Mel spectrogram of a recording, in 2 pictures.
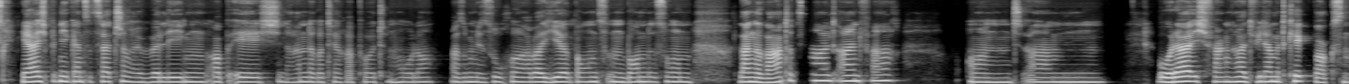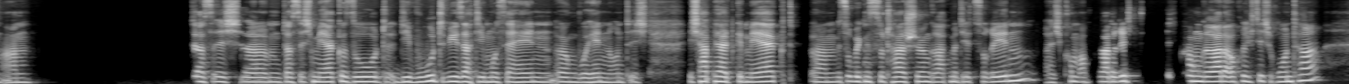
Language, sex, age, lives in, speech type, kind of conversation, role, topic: German, female, 45-49, Germany, conversation, advice, user, Wie kann ich meine emotionalen Reaktionen kontrollieren und erkennen, wann ich mich verteidigen oder loslassen sollte?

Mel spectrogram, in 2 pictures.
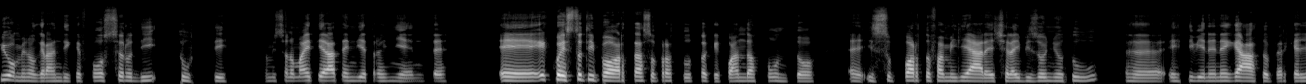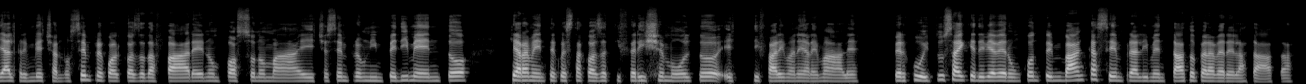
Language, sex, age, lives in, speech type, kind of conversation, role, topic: Italian, female, 40-44, Italy, conversation, podcast, guest, Come bilanci lavoro e supporto familiare?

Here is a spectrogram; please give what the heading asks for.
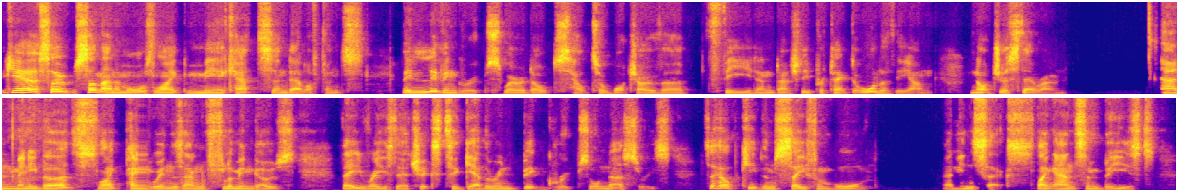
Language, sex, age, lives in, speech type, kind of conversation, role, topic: English, male, 40-44, United States, read, expert-assistant, expert, How do kangaroos carry their babies?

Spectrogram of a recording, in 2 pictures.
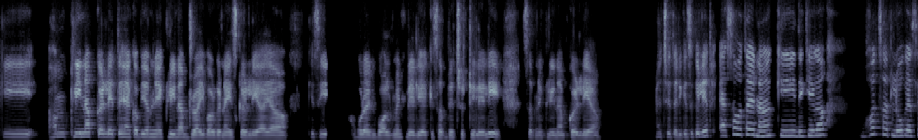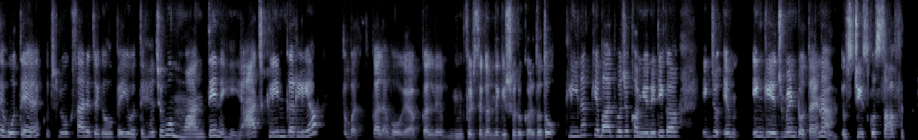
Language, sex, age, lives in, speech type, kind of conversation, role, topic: Hindi, female, 40-44, India, conversation, podcast, host, Community clean-up ko organise karne ke best tips kya hain?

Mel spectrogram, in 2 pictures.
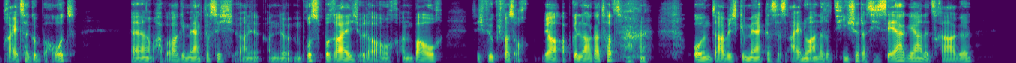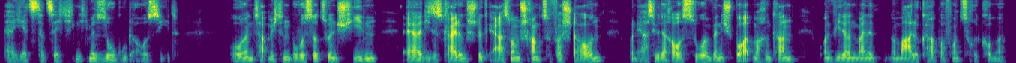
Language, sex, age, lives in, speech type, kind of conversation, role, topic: German, male, 25-29, Germany, conversation, podcast, guest, Wann fühlt sich ein Outfit wirklich nach dir an?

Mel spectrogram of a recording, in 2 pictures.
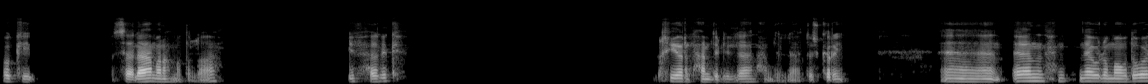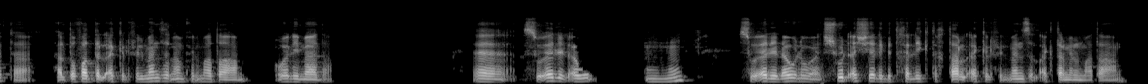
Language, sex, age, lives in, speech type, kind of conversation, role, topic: Arabic, male, 30-34, Germany, conversation, unstructured, none, إنت بتفضل تاكل في البيت ولا في المطاعم، وليه؟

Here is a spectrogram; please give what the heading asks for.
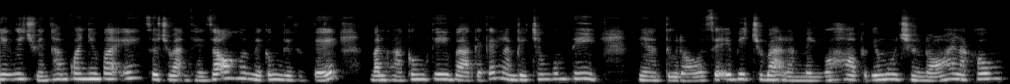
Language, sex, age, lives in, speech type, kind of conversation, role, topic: Vietnamese, female, 20-24, Vietnam, read, expert-assistant, expert, Vai trò của giáo viên trong việc định hướng nghề nghiệp cho học sinh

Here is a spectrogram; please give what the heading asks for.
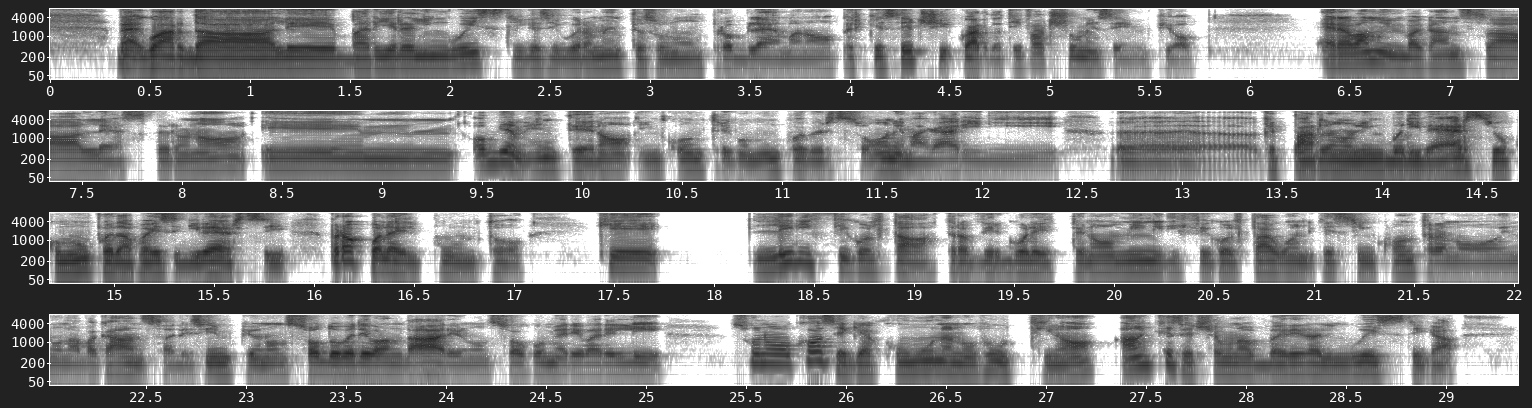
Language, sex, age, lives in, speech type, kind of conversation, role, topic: Italian, male, 25-29, Italy, conversation, podcast, guest, Qual è il modo migliore per fare amicizia quando si è in viaggio?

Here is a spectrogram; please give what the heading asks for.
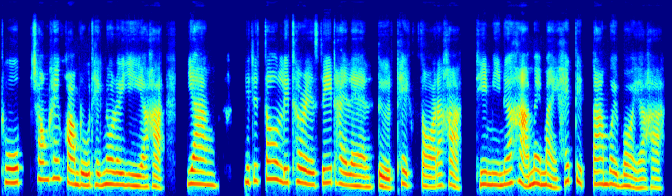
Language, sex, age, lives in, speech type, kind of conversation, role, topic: Thai, female, 25-29, Thailand, read, expert-assistant, expert, การรู้จักใช้เทคโนโลยีอย่างเหมาะสมช่วยป้องกันอันตรายได้อย่างไร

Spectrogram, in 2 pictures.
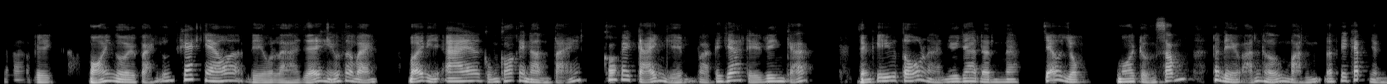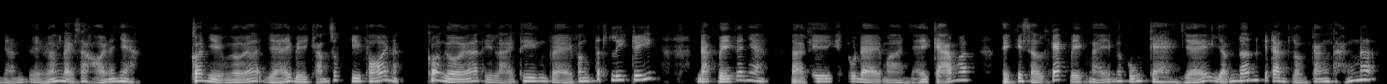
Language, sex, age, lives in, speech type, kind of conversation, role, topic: Vietnamese, male, 25-29, Vietnam, read, expert-assistant, expert, Làm sao để nhóm thảo luận tôn trọng và cởi mở với ý kiến khác biệt?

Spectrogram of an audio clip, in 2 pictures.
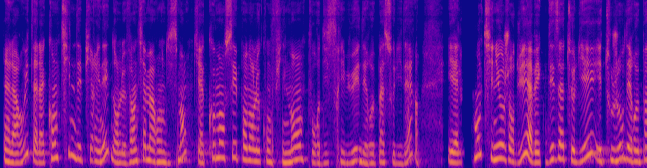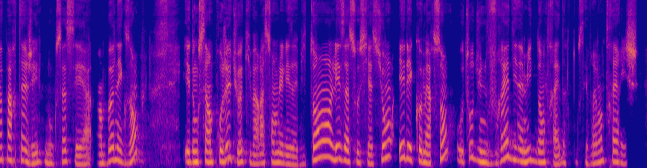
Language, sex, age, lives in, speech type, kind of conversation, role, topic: French, female, 35-39, France, read, expert-assistant, expert, Peux-tu donner un exemple concret qui montre comment les quartiers d’une même ville peuvent être très différents ?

